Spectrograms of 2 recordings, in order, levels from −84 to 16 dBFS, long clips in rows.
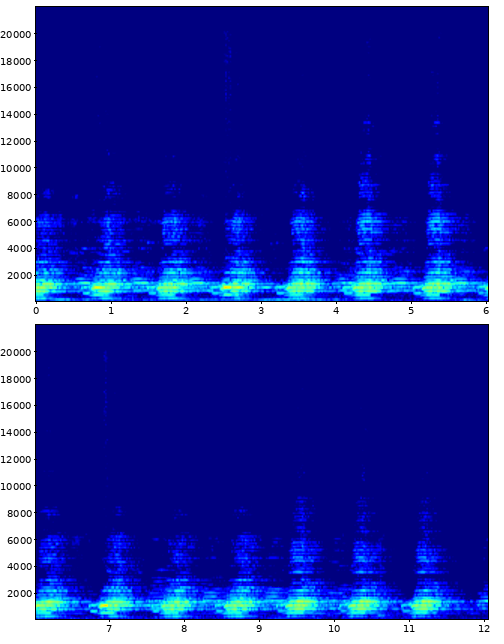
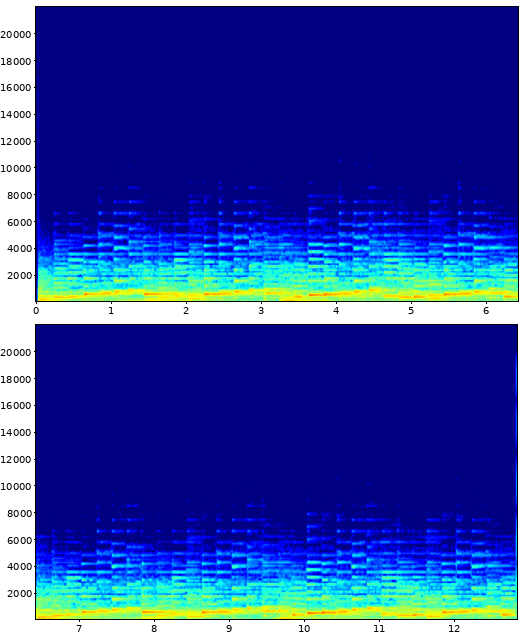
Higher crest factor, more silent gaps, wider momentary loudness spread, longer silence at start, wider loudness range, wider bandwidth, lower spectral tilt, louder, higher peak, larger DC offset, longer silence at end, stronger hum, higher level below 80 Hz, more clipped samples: about the same, 18 dB vs 14 dB; neither; first, 17 LU vs 4 LU; about the same, 0 s vs 0.05 s; about the same, 3 LU vs 1 LU; first, 11.5 kHz vs 6.2 kHz; second, -2 dB/octave vs -9 dB/octave; second, -33 LUFS vs -17 LUFS; second, -16 dBFS vs -2 dBFS; neither; about the same, 0 s vs 0 s; neither; second, -84 dBFS vs -32 dBFS; neither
